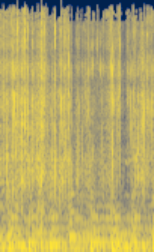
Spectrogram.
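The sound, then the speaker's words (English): A huge paper envelope is torn open at an awards nominee announcement: a loud, continuous crinkly ripping with sharp crackles running steadily for about two seconds. “It's like the most well-microphoned envelope opening.”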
